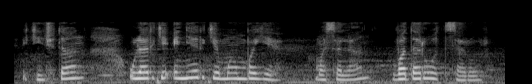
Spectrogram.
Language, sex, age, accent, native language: Uzbek, female, 18-24, Buxoro, Uzbek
